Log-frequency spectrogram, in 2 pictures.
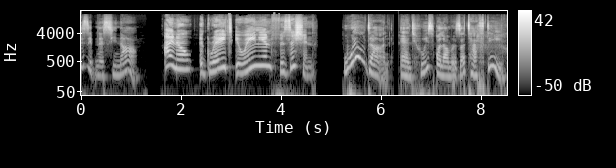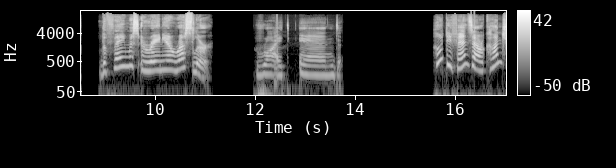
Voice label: conversation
